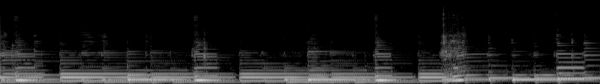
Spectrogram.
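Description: Background music: an acoustic guitar picking notes over held chords, changing chord with an upward slide and a strum about four and a half seconds in.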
